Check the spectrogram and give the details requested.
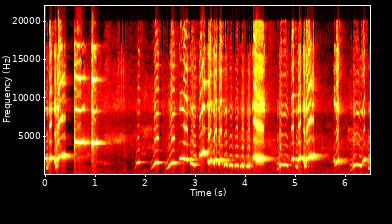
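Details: Continuous white-rumped shama song played to coax another bird into singing: varied whistled phrases, upslurred and downslurred notes, rapid chatter and a sudden harsh burst, with few pauses.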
